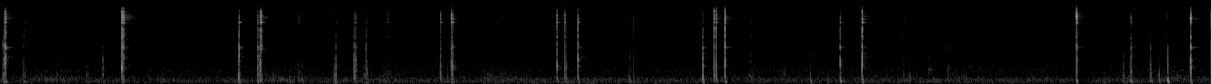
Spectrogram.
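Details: Manual dental scaling demonstrated on a painted teeth model, not a real patient: irregular sharp metallic clicks and scrapes of a hand instrument.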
